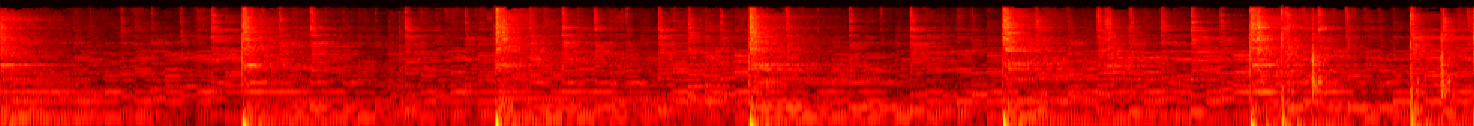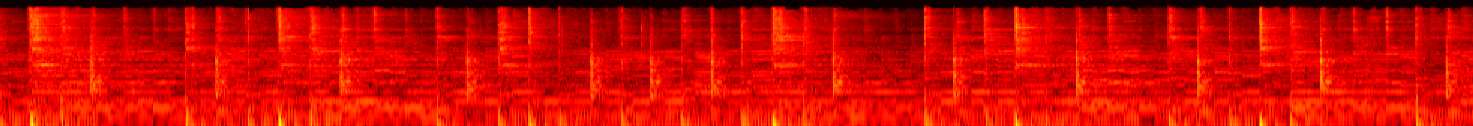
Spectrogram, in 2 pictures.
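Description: Solo steel-string acoustic guitar played fingerstyle, with ringing chords and melody. There is a sharp percussive hit about every two seconds at first, and from about ten seconds in a busier, driving rhythm of hits.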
